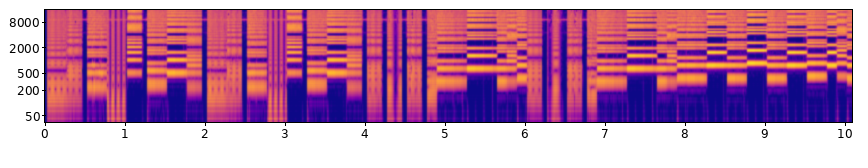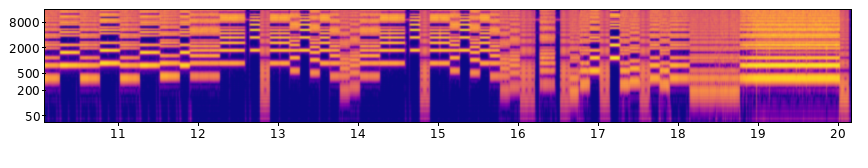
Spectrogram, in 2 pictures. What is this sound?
More than Half Pattern 1
glitch, drumloops, nanoloop, videogame, chiptunes, cheap, gameboy, 8bit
